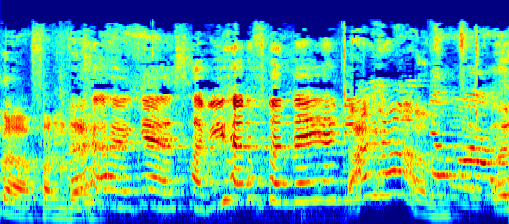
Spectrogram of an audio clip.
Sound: laughs

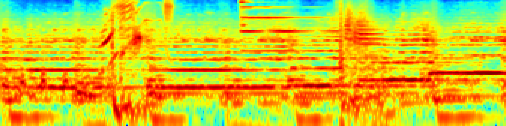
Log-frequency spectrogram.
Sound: dinging

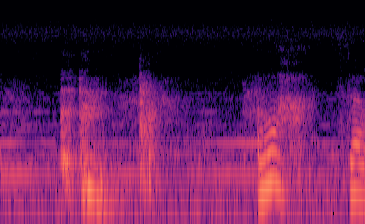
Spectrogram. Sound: Quelqu'un se racle la gorge la sortant de ses pensées

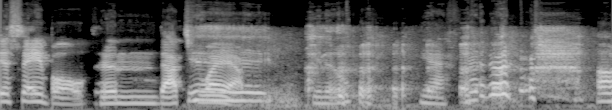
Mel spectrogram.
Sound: laughs

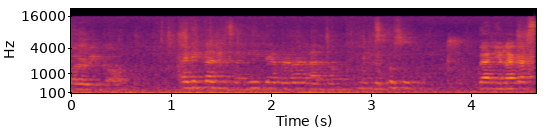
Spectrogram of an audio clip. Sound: talking

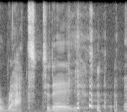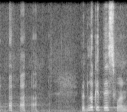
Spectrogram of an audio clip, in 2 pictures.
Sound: laughing

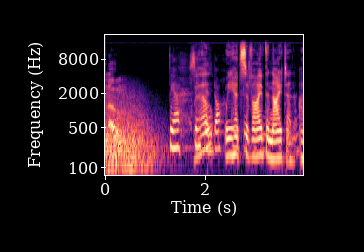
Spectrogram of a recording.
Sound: speaking in foreign language

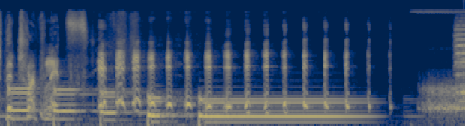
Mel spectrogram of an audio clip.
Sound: witch laughs; suspenseful music

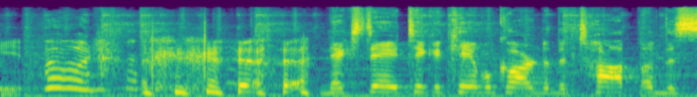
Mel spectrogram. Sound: laughs

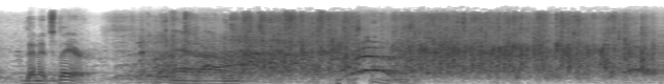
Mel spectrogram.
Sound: laughter, then applause

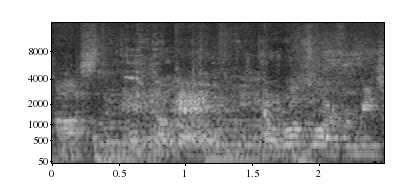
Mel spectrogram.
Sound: all laughing

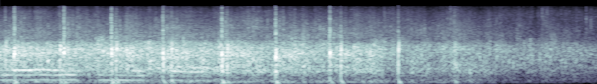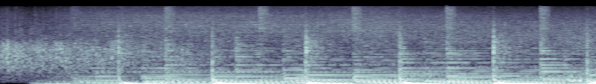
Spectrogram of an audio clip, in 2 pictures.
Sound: applauds

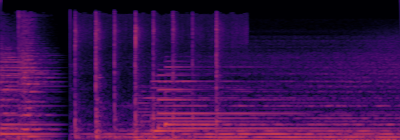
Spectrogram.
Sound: taps desk

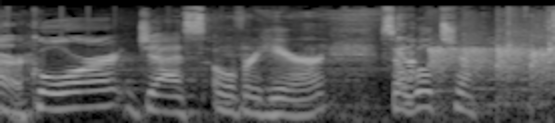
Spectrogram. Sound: applause

